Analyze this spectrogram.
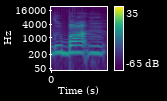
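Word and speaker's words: Lubaantun: to say that at Lubonton, I said it right again, Lubonton, I'm getting better at it.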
